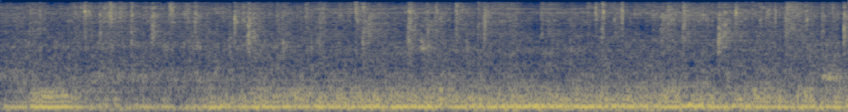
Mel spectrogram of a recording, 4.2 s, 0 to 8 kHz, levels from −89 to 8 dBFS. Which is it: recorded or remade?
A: remade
